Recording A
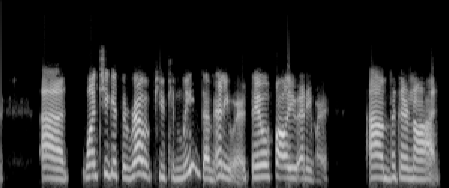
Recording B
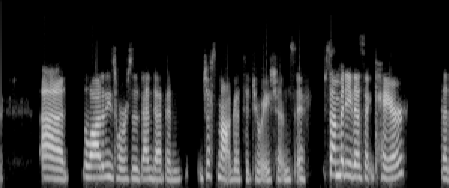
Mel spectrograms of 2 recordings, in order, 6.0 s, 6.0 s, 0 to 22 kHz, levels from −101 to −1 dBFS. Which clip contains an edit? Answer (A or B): B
